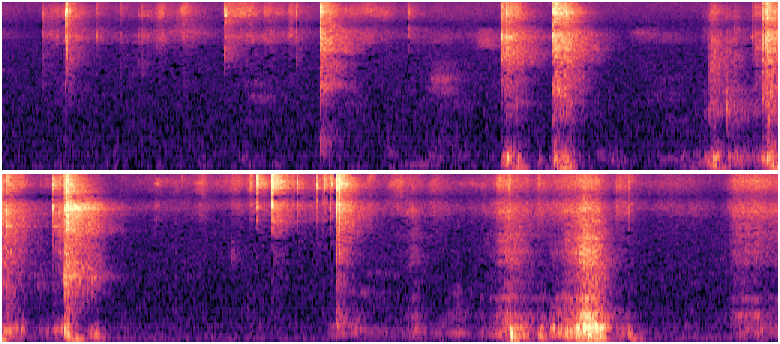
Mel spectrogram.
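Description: Irregular clicks and knocks of coloring markers and their caps being handled at a table, with a heavier thump near the end.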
